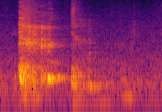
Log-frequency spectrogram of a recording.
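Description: A person coughing close to a microphone: one loud cough about a quarter second in, then a couple of smaller ones within the next second.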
